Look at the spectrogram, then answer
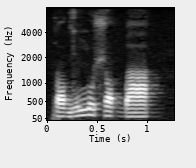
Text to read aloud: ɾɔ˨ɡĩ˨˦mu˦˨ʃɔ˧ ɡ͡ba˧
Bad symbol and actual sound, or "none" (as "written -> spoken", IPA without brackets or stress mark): none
